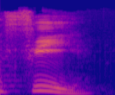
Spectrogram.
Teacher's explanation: اور اس کے بعد یا ہے، یا حروف شجریہ میں سے وسط زبان وسط تالو سے ادا ہوتا ہے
